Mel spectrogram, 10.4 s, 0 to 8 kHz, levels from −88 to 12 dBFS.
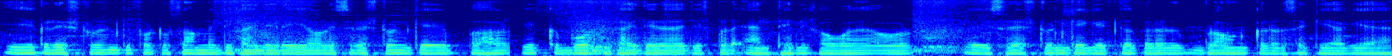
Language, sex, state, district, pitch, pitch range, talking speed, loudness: Hindi, male, Bihar, Muzaffarpur, 110 Hz, 105-110 Hz, 230 wpm, -47 LUFS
